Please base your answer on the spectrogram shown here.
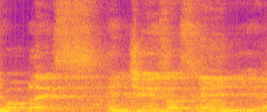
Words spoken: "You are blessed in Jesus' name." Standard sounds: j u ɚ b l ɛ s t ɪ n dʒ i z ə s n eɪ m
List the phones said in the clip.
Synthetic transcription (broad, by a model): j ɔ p l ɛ s ɪ n dʒ i z ə s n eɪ m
